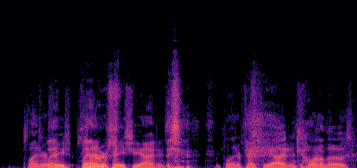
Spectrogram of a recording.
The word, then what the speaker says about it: plantar fasciitis: I'm going to say it wrong because I always Palantir's fasciitis. Plantar Plantar- fasciitis.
